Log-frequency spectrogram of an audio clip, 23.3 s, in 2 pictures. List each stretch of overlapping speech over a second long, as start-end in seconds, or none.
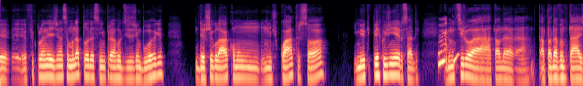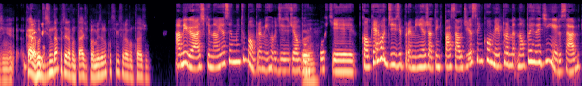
none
